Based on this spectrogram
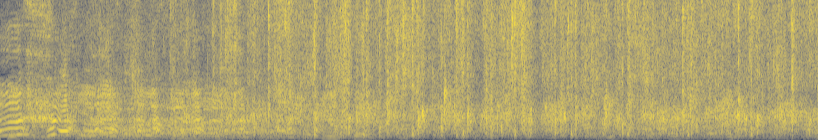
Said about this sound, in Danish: ja, så kom der med det klap.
